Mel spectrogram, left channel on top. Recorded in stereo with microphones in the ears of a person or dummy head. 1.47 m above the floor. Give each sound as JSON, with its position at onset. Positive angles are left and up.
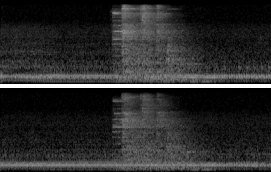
{"t": 1.1, "sound": "a dropped coin", "side_deg": 20, "distance_m": 1.5}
